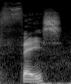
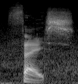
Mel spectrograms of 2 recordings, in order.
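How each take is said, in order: First: "face" with the vowel starting on "eh"; "face" the American way, eh-to-ee glide. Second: "face" with a wide vowel, near "fice"; "face" the broad Australian way. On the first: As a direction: say "face" as "feh-ees". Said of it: "instead of the word face". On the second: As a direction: say "face" slowly as "fa-ees". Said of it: "you get face". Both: Shown as a demonstration.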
